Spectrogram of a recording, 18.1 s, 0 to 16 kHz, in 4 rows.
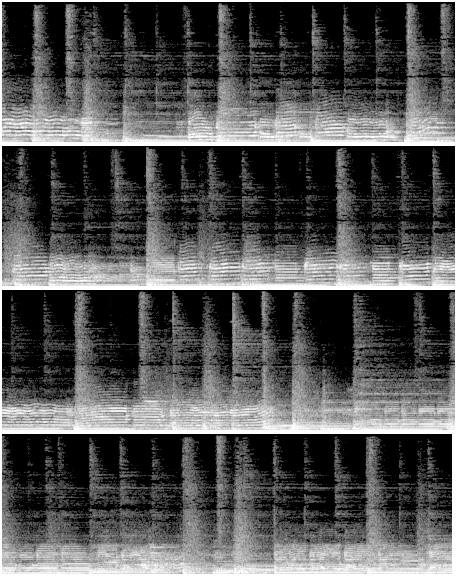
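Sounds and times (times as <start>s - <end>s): blues band playing: 0.0s - 18.0s
electric guitar bent notes: 0.0s - 18.0s.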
